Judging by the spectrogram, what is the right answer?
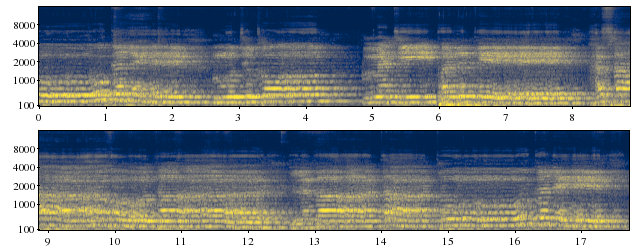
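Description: A man reciting an Urdu naat solo into a microphone, with no instruments, in long held notes that bend and waver in pitch, with a few short breaks between phrases.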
